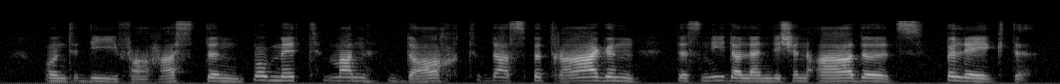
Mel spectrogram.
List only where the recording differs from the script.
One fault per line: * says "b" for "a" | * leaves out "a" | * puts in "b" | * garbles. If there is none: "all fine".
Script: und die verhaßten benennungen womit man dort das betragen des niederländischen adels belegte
* leaves out "benennungen"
